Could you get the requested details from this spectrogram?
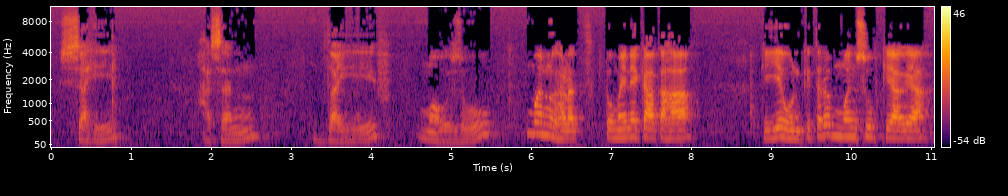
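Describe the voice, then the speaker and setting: A male religious teacher leads a Quran lesson, his voice sitting fairly high. He presses each point with emphasis and answers his own rhetorical questions. A faint hiss runs behind him. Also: darkish tone. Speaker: Islamic teacher.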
